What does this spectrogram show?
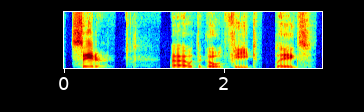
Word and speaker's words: satyr: caused a lot of trouble gregarious is a sitar how do you say it sooner say dirt-eater ah thank you I knew I had it wrong satyr with the goat feet legs and playing the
